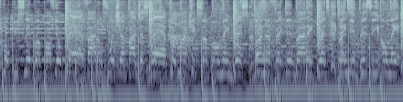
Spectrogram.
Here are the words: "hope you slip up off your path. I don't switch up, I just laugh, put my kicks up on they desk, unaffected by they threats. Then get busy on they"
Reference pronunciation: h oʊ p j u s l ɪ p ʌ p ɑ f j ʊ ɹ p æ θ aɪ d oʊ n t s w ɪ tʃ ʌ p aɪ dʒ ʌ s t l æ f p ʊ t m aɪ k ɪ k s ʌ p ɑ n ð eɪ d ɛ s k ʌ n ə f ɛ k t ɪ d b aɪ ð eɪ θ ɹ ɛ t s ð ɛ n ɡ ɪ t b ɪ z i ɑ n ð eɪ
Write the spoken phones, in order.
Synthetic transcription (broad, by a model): h oʊ p j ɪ s l ɪ p ʌ p ɑ f j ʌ ɹ p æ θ aɪ d oʊ n t s w ɪ tʃ ʌ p aɪ dʒ ʌ s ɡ l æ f p ʊ t m aɪ k ɪ k s ʌ p n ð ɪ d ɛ s ʌ n ə f ɛ k t ɪ d b aɪ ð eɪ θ ɹ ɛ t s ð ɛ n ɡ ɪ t b ɪ z i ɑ n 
